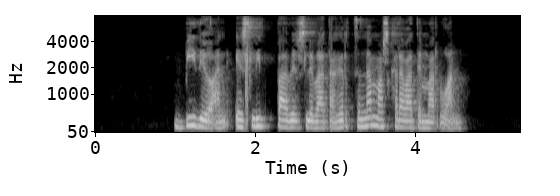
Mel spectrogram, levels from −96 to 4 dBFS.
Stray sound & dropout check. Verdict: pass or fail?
pass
